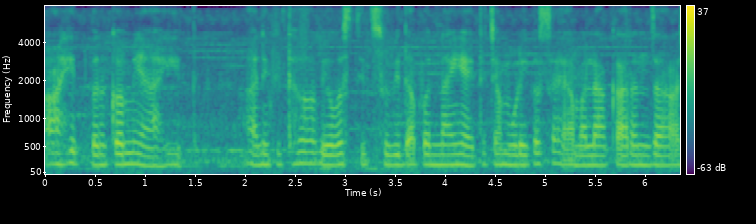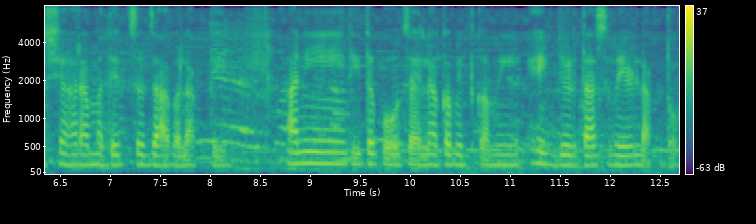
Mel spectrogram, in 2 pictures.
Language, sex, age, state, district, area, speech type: Marathi, female, 45-60, Maharashtra, Washim, rural, spontaneous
